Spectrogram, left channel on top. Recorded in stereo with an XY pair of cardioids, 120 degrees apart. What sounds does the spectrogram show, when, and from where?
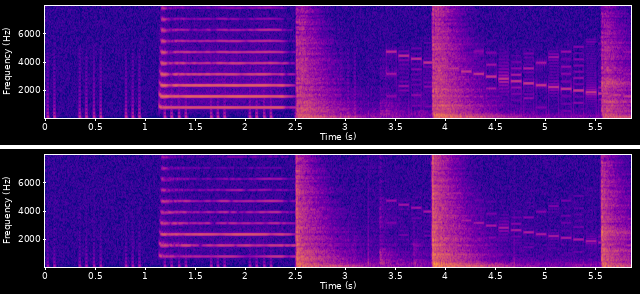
1.1 s a trumpet: 55° left, 0.6 m
2.5 s an alarm clock: 70° right, 1.2 m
